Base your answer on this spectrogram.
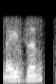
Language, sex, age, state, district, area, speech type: Tamil, male, 18-30, Tamil Nadu, Viluppuram, rural, conversation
